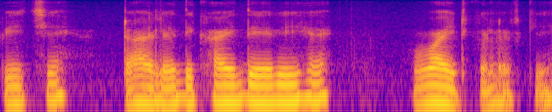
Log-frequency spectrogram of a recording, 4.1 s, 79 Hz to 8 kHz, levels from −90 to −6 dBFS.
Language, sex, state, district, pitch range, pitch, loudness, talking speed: Hindi, male, Himachal Pradesh, Shimla, 110-125 Hz, 120 Hz, -19 LUFS, 130 wpm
